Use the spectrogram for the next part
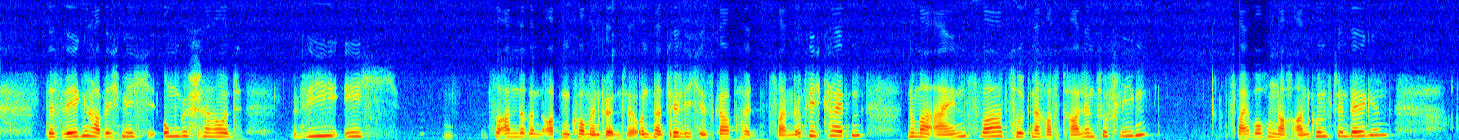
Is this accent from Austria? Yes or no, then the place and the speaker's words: no; Germany; meine Eltern leben doch aber in Deutschland und ich bin ja auch Deutsche und hier ist mein deutscher Pass und ich habe auch in Deutschland vorher gelebt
